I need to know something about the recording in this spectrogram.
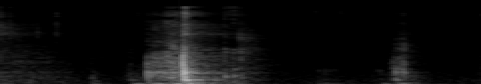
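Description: A glass jar of pennies is set down on a desk: one sharp clunk with a short rattle of coins a little under a second in, then a lighter knock at the end.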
